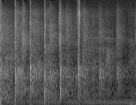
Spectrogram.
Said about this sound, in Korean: 우리 하나님께 영광의 박수 우리 한번 올려드립시다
